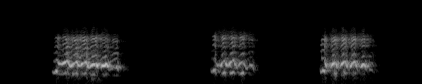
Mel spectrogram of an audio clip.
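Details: Sheep on a farm giving three short, tremulous, wavering bleats, each about half a second long and spaced roughly a second apart, with no other sounds.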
